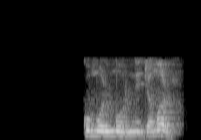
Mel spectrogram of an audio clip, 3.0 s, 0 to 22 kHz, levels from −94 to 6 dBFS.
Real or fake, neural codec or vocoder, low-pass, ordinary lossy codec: real; none; 7.2 kHz; AAC, 16 kbps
